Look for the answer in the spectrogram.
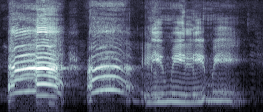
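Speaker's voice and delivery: high, loud goat bleat on each word; bleating sheep. Acted. Cub caught by lion bleats to be let go. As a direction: bleat it like a panicked little goat. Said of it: "started bleating same way".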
